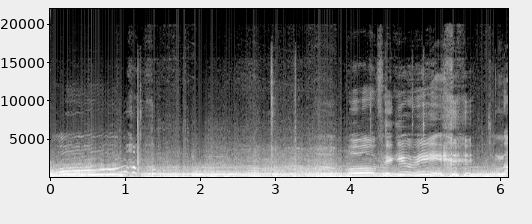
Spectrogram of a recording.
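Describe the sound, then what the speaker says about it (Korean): A Porsche GT3 RS exhaust roars loudly while driving, its engine note rising and falling through revs and gear changes, with people talking inside the car over the steady engine drone. "배기음이 장난 아니에요"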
